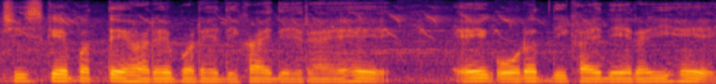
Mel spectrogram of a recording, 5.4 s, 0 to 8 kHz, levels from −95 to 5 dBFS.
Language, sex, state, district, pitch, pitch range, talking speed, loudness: Hindi, male, Gujarat, Gandhinagar, 110 Hz, 105-115 Hz, 155 wpm, -17 LUFS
